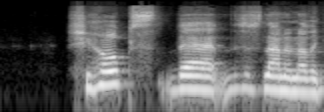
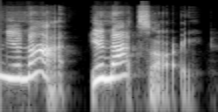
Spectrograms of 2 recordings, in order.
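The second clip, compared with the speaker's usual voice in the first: firm rejection; 10 semitones higher, 4 dB louder than usual. Retold or imitated. Mel rejecting apology.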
